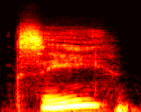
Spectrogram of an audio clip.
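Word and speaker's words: ξῖ: Then we have Xi, which is either an X or a KS sort of sound. X. So Xi.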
